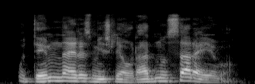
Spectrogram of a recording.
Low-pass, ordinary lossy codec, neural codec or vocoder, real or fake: 10.8 kHz; Opus, 64 kbps; codec, 24 kHz, 3.1 kbps, DualCodec; fake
